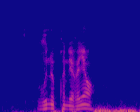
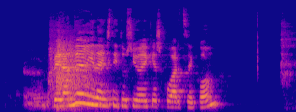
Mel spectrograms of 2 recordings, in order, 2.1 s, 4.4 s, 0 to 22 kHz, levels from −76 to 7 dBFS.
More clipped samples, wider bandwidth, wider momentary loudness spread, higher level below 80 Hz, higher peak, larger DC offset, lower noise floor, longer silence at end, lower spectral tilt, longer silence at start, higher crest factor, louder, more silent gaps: neither; about the same, 16.5 kHz vs 16 kHz; second, 8 LU vs 15 LU; first, -42 dBFS vs -64 dBFS; second, -22 dBFS vs -2 dBFS; neither; first, -63 dBFS vs -51 dBFS; about the same, 0 s vs 0.1 s; first, -5.5 dB/octave vs -3 dB/octave; second, 0.2 s vs 0.4 s; about the same, 16 dB vs 18 dB; second, -39 LUFS vs -17 LUFS; neither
